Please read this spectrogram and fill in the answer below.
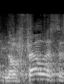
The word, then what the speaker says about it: nofeles: Yeah, nofeles is spelled in the Torah chaser. It's spelled without a vav. It's spelled nun, pei, lam, tav.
